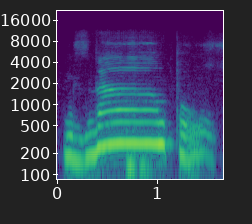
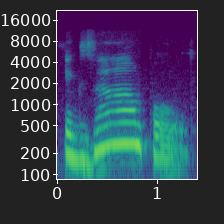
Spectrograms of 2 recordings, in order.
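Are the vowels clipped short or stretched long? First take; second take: stretched; stretched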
